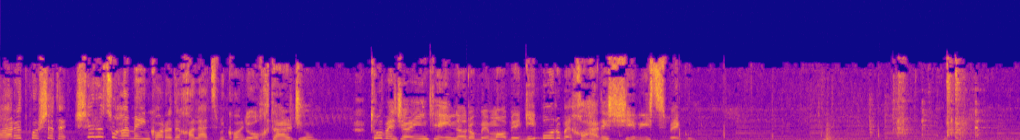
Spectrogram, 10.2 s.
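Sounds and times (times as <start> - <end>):
speech: 0.2 - 7.1
dishes clinking as a plate of food is prepared: 8.7 - 10.0.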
